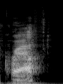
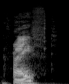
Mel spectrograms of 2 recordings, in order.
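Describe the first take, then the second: First: Said in the usual way. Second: Craft with a long A, like "crayft"; alternate vowel. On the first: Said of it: "as you say normal craft". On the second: Shown as a demonstration. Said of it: "I've also heard it pronounced".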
